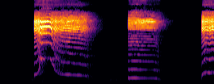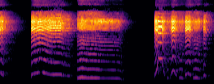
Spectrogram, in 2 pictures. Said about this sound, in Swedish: Nej, jag har ju ingen saxofon. Jag har eh, en, eh, jag har en tuta. En gammal cykeltuta i formen det är vad jag har.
